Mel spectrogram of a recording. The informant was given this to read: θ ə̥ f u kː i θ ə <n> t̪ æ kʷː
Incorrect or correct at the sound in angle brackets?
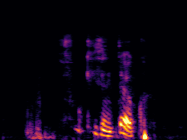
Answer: correct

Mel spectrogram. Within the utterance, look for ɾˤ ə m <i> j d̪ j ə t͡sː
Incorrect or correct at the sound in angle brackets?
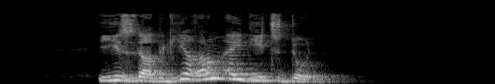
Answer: incorrect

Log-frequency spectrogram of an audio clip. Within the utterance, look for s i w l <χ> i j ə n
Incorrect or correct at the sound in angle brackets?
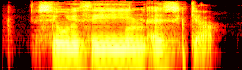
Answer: incorrect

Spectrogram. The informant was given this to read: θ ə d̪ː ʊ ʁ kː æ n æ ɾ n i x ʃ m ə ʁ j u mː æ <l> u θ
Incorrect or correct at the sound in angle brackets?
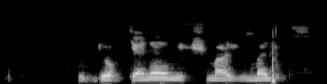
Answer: correct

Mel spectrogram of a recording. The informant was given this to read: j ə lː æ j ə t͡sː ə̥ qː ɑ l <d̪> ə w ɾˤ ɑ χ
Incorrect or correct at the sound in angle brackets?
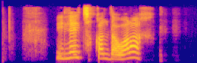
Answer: correct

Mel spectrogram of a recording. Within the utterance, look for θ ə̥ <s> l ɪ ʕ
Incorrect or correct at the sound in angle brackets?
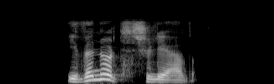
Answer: incorrect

